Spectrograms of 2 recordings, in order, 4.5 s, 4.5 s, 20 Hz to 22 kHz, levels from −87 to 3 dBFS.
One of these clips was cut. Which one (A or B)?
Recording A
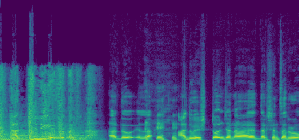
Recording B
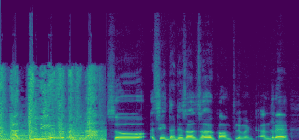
A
